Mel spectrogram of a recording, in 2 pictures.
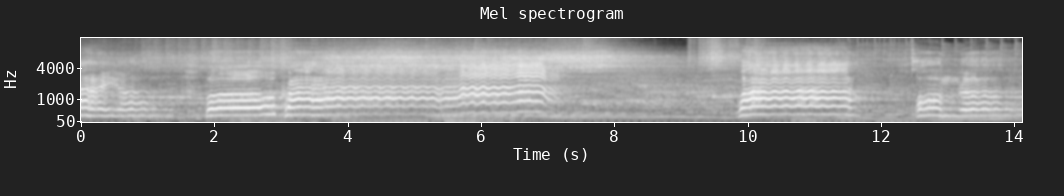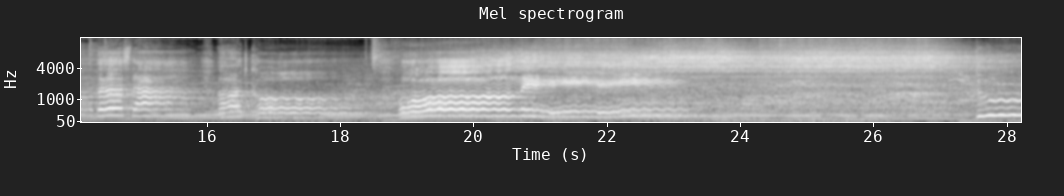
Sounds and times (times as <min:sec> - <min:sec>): Gospel music: 0:00.0 - 0:28.2.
